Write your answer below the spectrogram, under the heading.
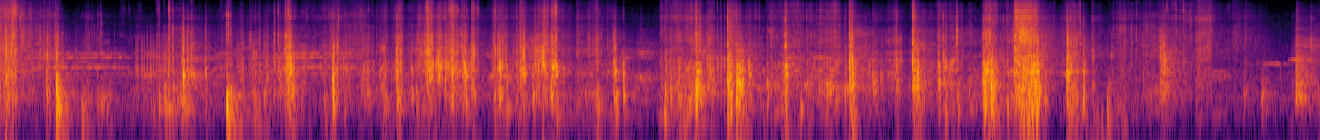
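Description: Plastic shrink-wrap crinkling as it is torn off a trading-card box, then the cardboard box and foil card packs rustling and clicking irregularly as they are taken out and stacked.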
